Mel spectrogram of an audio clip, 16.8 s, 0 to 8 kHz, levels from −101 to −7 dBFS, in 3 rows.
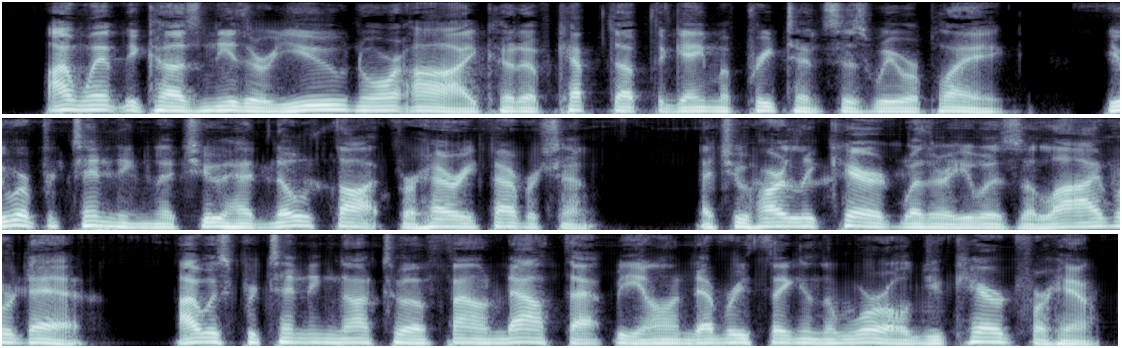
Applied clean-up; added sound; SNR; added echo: neural mask model Resemble Enhance denoiser.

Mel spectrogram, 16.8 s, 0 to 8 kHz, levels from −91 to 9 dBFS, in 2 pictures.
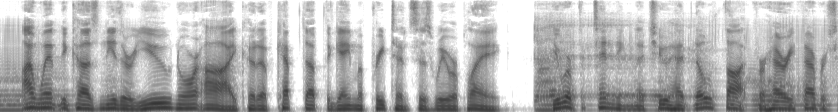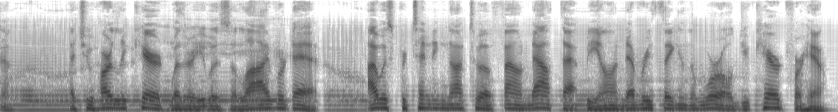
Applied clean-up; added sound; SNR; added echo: neural mask model RNNoise.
